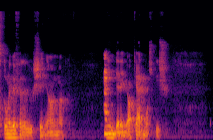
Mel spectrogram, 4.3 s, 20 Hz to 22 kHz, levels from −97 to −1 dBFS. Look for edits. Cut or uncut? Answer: cut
